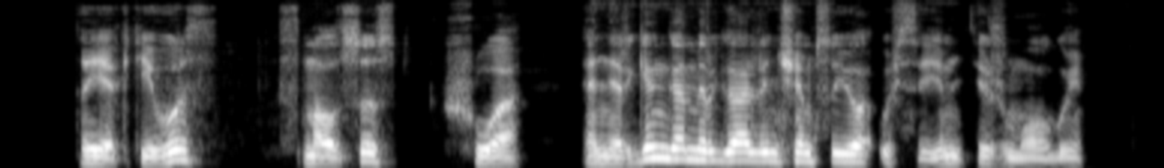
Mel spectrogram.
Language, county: Lithuanian, Utena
